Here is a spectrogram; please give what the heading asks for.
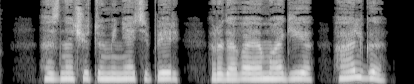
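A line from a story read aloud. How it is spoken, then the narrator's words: Sighing question. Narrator (Russian): она спросила, вздохнув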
